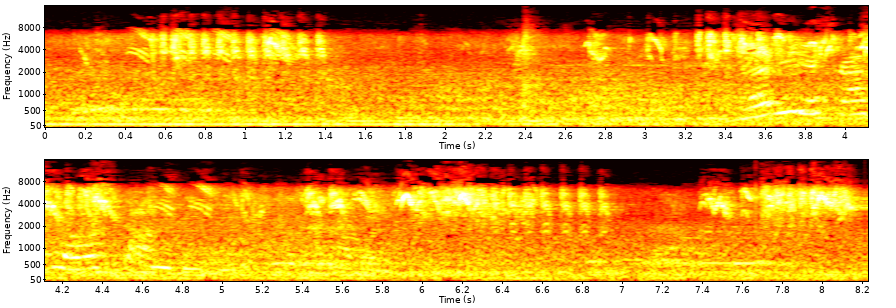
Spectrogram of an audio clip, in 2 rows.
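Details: House sparrows fighting among themselves to take over a man-made nest, first week of February 2017, giving rapid, overlapping chirps in busy bursts, with a low steady hum underneath.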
